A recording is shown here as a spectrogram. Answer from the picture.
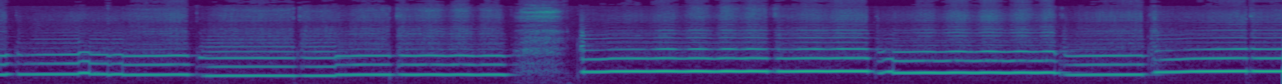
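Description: Frula, the Serbian wooden shepherd's flute, playing a slow solo melody of long held notes with quick ornaments between them, and a short break for breath about halfway through.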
